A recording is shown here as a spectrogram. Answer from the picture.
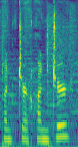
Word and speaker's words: Hunter x Hunter: It's like how Hunter x Hunter is said like Hunter x Hunter. Hunter x Hunter. See, I'm used to saying, every time seeing the X like that, I'm used to saying times.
